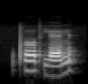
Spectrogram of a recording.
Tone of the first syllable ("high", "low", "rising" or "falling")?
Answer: high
